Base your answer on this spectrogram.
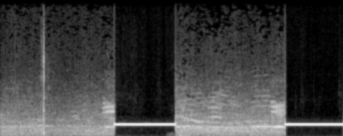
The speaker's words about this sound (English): I think they beep it here.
